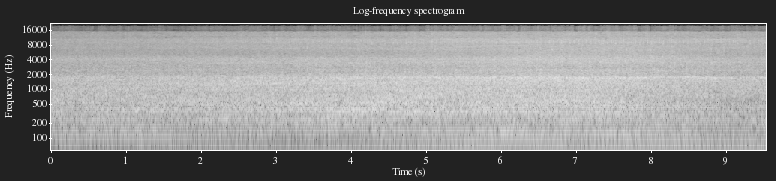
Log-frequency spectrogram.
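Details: 2002 Jeep Liberty 3.7 engine after an engine swap: smooth, even warm idle with a steady low rumble and no knocks or misses; the engine runs great. Normal idle.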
